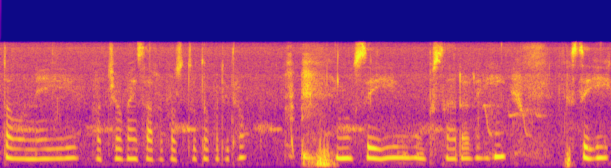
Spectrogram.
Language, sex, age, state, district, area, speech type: Odia, female, 18-30, Odisha, Jagatsinghpur, rural, spontaneous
